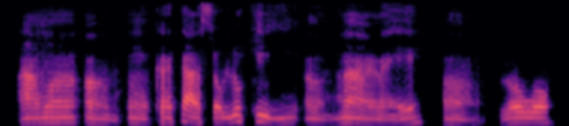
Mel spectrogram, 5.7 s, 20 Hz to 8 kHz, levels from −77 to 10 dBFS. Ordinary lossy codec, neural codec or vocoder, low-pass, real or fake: none; codec, 16 kHz in and 24 kHz out, 1.1 kbps, FireRedTTS-2 codec; 7.2 kHz; fake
